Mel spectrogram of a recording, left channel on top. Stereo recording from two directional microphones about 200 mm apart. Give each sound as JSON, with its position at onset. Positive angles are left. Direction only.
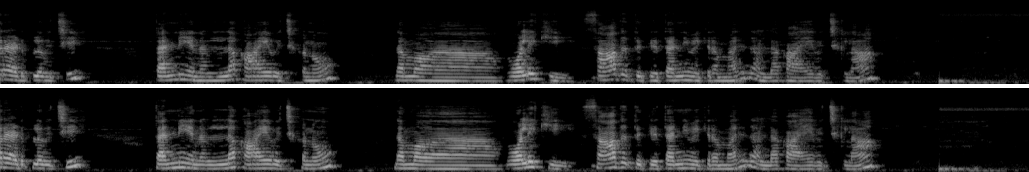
{"t": 0.0, "sound": "speech", "side_deg": -45}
